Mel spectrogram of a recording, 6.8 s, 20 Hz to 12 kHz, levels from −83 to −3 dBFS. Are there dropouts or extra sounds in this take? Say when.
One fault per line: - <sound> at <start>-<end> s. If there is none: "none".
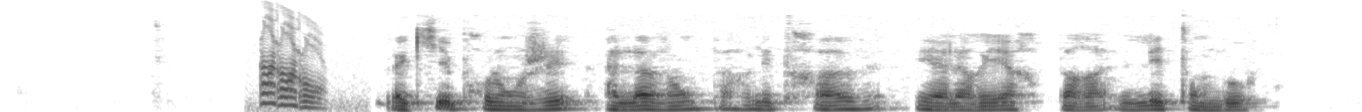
- chirp at 1.3-1.7 s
